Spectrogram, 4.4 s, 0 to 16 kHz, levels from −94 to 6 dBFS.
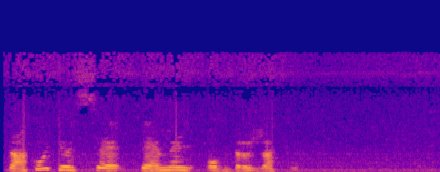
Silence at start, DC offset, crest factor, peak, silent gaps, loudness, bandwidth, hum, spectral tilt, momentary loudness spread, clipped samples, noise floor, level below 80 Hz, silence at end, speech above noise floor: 0.1 s; under 0.1%; 18 dB; -4 dBFS; none; -21 LUFS; 11.5 kHz; none; -6.5 dB/octave; 6 LU; under 0.1%; -53 dBFS; -58 dBFS; 1.65 s; 32 dB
